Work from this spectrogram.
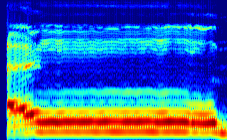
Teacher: হরফের একটি হরফ ওয়াও আসছে এই কারণে উক্ত তানউইনওয়ালা দালটি অর্থাৎ দুই জবরওয়ালা দালকে তাসদিদওয়ালা ওয়ার সাথে গুন্নার সহিত মিলাইয়া পড়তে হবে তো দেখুন শব্দটি এভাবে পড়ব আনদাদাও فلا تجعلوا لله أندادا وأنتم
